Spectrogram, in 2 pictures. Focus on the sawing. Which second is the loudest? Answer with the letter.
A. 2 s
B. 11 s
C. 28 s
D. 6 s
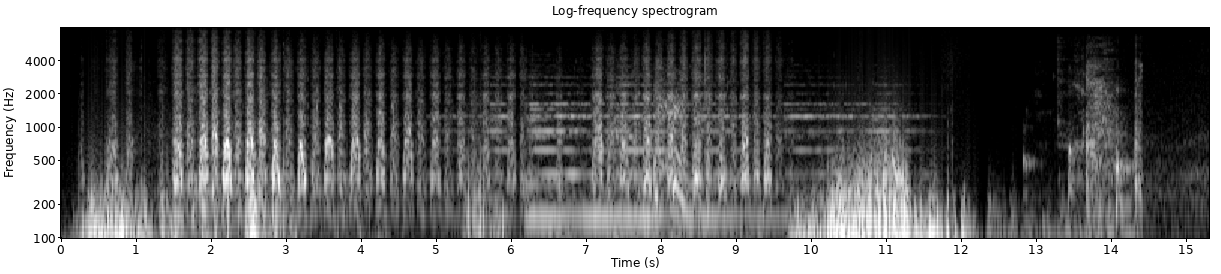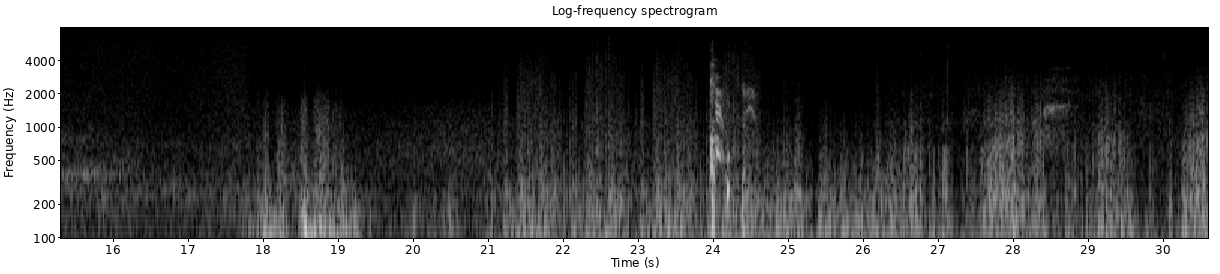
A.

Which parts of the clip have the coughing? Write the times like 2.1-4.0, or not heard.
7.9-8.4, 12.8-14.4, 23.9-24.6.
